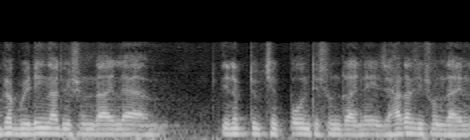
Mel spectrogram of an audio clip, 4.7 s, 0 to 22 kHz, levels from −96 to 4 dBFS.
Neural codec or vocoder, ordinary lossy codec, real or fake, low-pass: codec, 16 kHz, 1.1 kbps, Voila-Tokenizer; none; fake; 7.2 kHz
